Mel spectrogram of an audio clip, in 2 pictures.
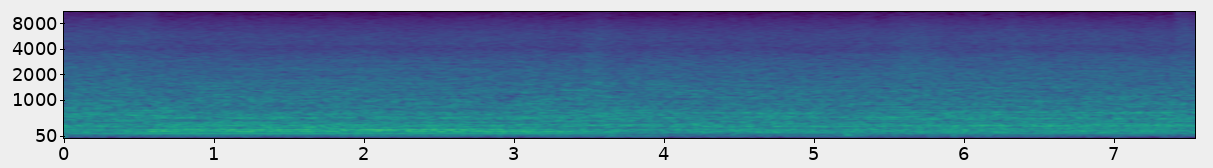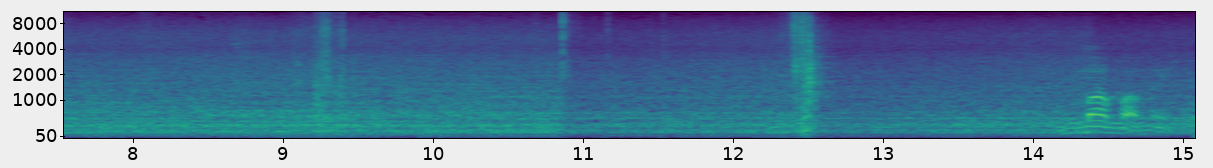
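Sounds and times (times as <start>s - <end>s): wire stripping machine humming: 0.0s - 14.2s.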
